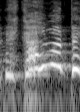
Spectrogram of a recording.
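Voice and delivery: high, loud teasing through laughter; laughing mock scold. Son teasing his mother to stop embarrassing herself. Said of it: "el otro así de".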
